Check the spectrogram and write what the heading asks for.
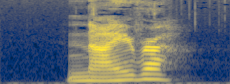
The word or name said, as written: naira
